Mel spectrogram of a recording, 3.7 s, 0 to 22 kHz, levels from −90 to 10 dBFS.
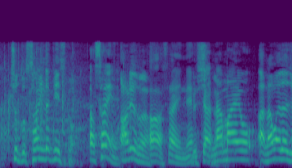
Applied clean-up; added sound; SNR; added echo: none; none; none; none.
